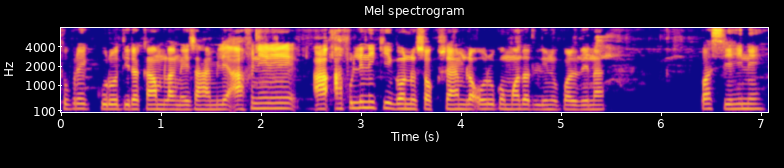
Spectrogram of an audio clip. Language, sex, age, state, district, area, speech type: Nepali, male, 18-30, West Bengal, Alipurduar, urban, spontaneous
